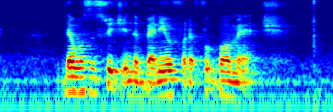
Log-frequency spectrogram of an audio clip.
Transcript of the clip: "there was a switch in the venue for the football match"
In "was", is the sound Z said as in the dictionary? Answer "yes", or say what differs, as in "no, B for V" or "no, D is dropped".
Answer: no, S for Z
